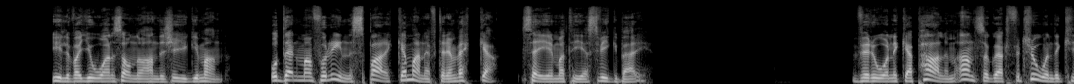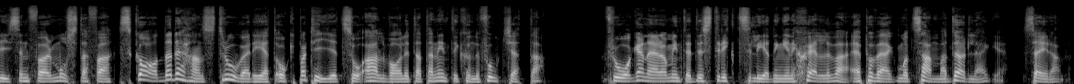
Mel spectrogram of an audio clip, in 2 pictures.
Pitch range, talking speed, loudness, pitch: 135-175 Hz, 140 wpm, -21 LUFS, 145 Hz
